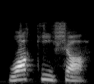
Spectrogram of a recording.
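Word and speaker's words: Waukesha: I graduated in Walk Walkeishaw. That's how you pronounce that.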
